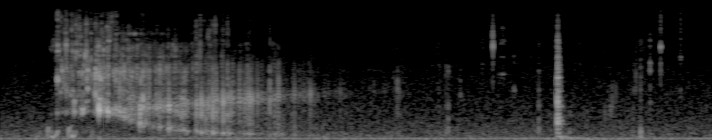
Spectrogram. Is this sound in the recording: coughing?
no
